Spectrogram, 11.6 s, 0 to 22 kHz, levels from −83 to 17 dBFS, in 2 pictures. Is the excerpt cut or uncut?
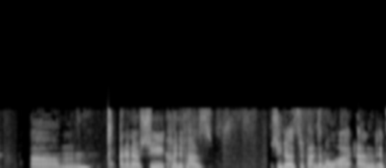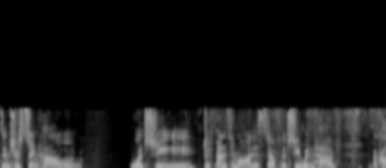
cut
